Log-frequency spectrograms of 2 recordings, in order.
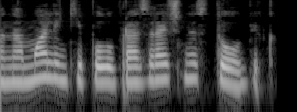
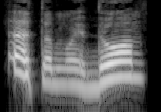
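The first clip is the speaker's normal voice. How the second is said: gruff man voice; 13 dB louder, slower than usual. Acted. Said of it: "ответил мужской голос".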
